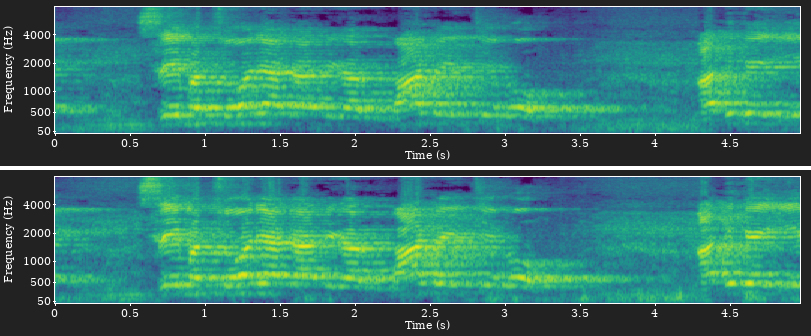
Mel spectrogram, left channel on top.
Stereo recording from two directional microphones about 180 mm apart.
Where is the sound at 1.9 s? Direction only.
25° right (ahead or behind).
